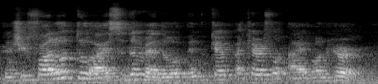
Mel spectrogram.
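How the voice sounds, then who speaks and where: A woman's voice: mid-range voice, animated, fairly quick. Female readers theater narrator: mid-range voice, heavy echo, noisy distant recording. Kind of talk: scripted storytelling, readers theater. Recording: very echoey room, distant, noisy.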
